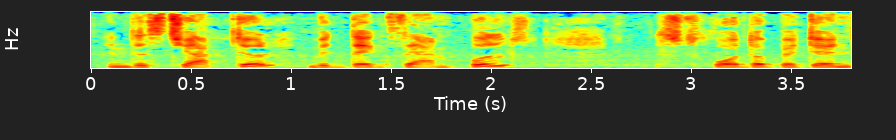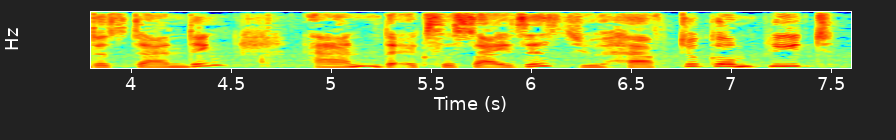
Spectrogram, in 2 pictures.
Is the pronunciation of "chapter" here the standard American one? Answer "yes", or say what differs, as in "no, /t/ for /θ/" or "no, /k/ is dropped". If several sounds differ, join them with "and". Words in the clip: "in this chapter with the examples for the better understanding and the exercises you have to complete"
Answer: yes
